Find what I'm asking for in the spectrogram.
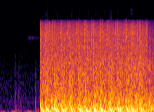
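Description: A sudden loud burst of rapid gunshots from the PUBG Mobile game starts after a brief quiet moment and rattles on continuously to the end, close and unbroken, with no voices.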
